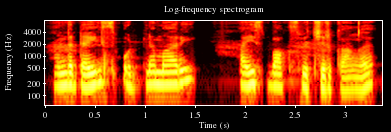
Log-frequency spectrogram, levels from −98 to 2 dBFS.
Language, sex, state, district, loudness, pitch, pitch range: Tamil, female, Tamil Nadu, Chennai, -18 LUFS, 185 Hz, 175-200 Hz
